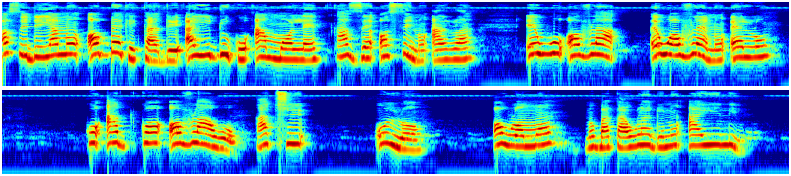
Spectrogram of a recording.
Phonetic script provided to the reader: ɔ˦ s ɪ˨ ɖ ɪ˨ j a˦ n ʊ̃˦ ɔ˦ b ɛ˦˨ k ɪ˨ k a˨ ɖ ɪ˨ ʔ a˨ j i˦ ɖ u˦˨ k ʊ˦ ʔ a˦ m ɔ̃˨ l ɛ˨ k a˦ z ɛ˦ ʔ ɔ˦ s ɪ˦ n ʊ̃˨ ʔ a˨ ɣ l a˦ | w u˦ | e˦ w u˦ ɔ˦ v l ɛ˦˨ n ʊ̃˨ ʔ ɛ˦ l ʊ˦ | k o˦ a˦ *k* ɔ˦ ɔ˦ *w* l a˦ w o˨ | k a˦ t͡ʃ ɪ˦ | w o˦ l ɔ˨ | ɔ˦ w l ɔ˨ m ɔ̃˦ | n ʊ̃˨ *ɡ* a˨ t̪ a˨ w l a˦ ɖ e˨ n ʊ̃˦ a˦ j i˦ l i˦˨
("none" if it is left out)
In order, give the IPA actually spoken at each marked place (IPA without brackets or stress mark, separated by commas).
k, v, ɡ͡b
